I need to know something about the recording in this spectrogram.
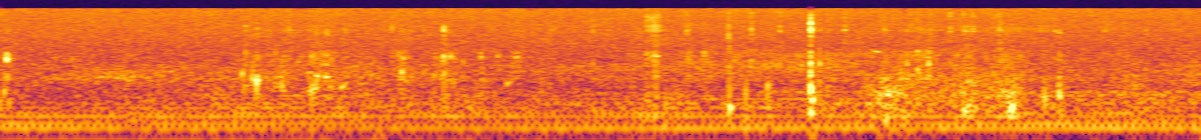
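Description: Faint scattered clicks and rustles from fishing tackle and handling as a small walleye is reeled in and lifted to hand, over a low steady hum.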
